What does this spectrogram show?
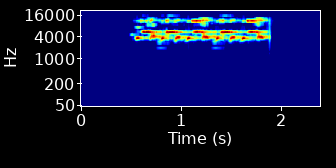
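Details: European goldfinch song for training young goldfinches, a single rapid tinkling, liquid twitter lasting over a second, bright and high, with a clean silent background.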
